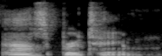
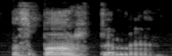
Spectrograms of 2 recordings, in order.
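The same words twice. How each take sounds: First: The word is said with an English accent. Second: The word is said with a Spanish accent. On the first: The speaker calls it right. "That's the correct way to say it" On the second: The speaker calls it wrong. "I'll pronounce it with a Spanish accent"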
